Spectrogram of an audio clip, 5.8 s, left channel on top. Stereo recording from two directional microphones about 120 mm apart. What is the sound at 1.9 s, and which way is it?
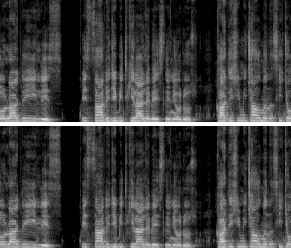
Speech, 15° left (ahead or behind).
